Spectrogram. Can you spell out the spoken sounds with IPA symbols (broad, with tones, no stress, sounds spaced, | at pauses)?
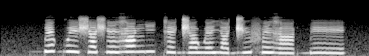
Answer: ɡ͡b ɛ˦ ɡʷ eː˦˨ ʃ a˧ ʃ ɛ̃˧ ɣ a˦ ŋ iː˦ k ɛ˧ d͡ʒ a˧ w ɛ˨˦ j a˨ d͡ʒ ɨ˨˦ f ɛ̃˧ ɣ a˨ ɡ͡b eː˦˨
